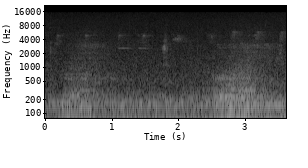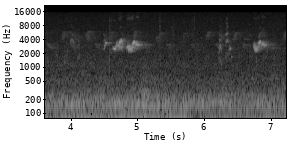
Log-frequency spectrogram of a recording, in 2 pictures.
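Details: Red-whiskered bulbul used as a trap decoy, singing to lure rival birds, recorded 9 September 2016; a few bright warbled phrases near the end, over a steady low rumble and faint scattered notes.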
